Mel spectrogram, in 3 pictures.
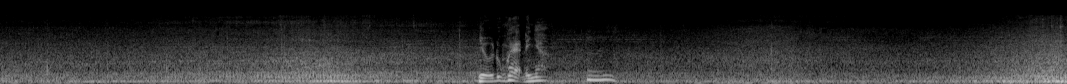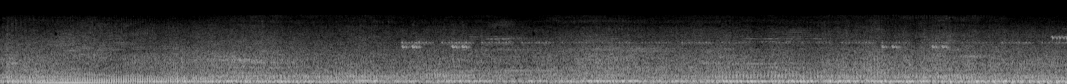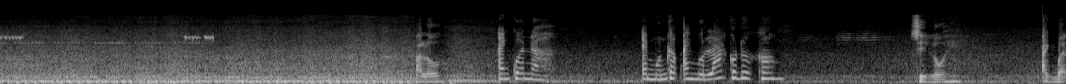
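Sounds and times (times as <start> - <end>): street traffic: 0.0 - 32.0
mobile phone ringing beeps: 14.7 - 15.4, 19.3 - 21.6, 23.2 - 23.5.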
